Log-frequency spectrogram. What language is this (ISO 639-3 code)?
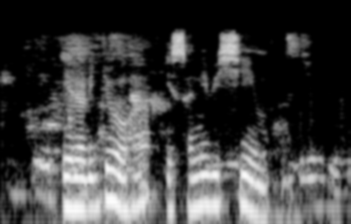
kin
